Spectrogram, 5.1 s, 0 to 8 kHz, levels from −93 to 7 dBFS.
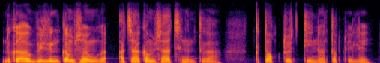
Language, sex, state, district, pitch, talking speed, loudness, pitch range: Wancho, male, Arunachal Pradesh, Longding, 115 Hz, 140 wpm, -18 LUFS, 105-125 Hz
